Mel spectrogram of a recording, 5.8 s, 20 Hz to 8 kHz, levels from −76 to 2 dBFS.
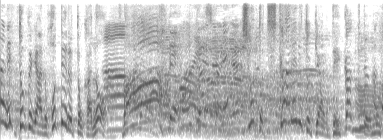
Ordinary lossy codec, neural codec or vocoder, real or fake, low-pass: none; none; real; 7.2 kHz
